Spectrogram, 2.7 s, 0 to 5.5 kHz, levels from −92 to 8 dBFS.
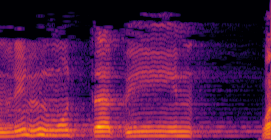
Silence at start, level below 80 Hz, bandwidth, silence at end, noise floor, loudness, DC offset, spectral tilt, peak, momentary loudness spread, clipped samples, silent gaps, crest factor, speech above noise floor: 0 s; -60 dBFS; 5.2 kHz; 0 s; -46 dBFS; -23 LUFS; under 0.1%; -9.5 dB/octave; -4 dBFS; 8 LU; under 0.1%; none; 18 dB; 23 dB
